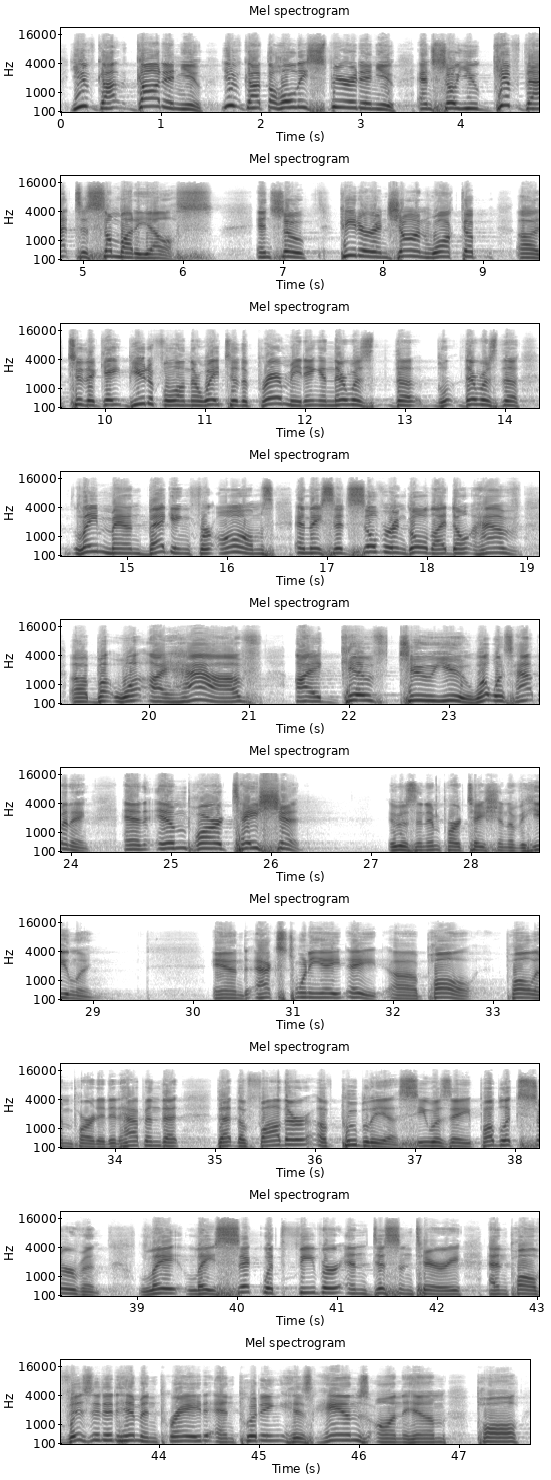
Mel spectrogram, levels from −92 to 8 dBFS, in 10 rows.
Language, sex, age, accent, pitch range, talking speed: English, male, 50-69, American, 175-235 Hz, 150 wpm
